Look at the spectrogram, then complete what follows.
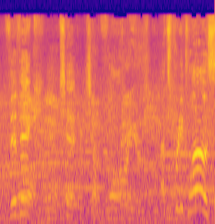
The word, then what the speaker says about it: Vivek: The Vivek rhymes with steak.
